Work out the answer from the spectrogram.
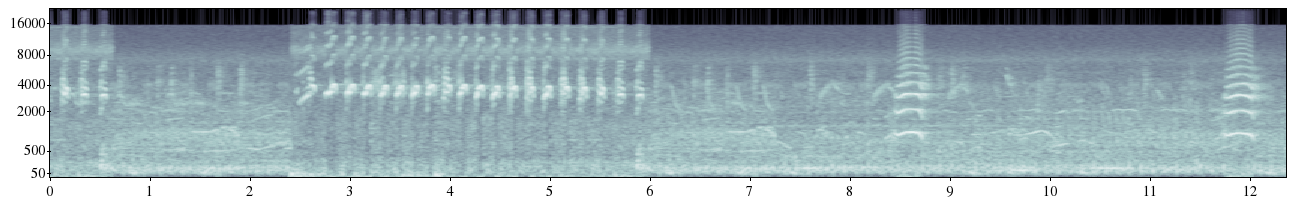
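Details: Bronze-winged jacana calling: a rapid, evenly spaced series of high, sharp piping notes repeated about three times a second, then two separate loud, nasal, harmonic calls. Abrupt breaks between the sections and a low background rumble.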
